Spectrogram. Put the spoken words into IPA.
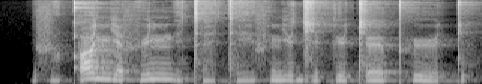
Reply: f e̤ qʼ y nʲ æ f y nʲ m e̤ tʼ ɛ̤ tʼ e̤ f nʲ ʉ d͡z y k y tʼ ø pʰ ʉ t

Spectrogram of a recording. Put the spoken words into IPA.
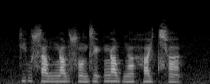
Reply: k j u˥˧ s a˧ w ŋ a˧ w s ɔ̃˧ d͡z e˦ ʔ ŋ a˥˧ w ɡ ã˥˧ h a˥˧ j t͡ɕʰ ã˨ k̚

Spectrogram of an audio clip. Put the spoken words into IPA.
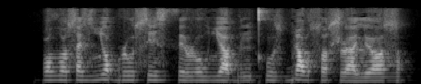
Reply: b o ðˤ u s ɛ z ʎ ɒ b ɹ u s i z θ ɪ ɹ o w ʎ a b ɪ n kʰ u z b i w sˤ u s ɭ a lʲ ɒ z

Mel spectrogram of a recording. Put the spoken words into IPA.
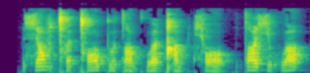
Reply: ɕ ɑ v ǀʰ ə ǀʰ ɔ tʷ ə t ɑ kʷʰ a ǃʰ a kʷ t͡ɕʰ ɔ | tˤ ʉ ɕ ə xʷ ɑ

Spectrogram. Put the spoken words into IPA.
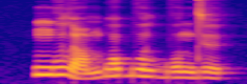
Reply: ŋ u˥ l ɑ˩˧ m b ɔ˥ b o˥˧ l b o˥ n d ʏ˥˧

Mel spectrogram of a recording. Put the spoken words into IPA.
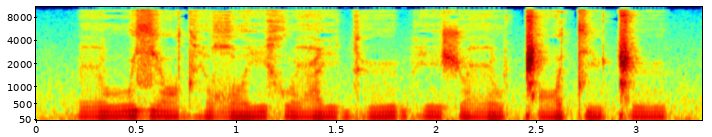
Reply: ʕ uː zʲ ɔː dʱ i ʁʷ iː x u ʕ iː ɡʱ ʉː bʱ iː ʃ ʉ ʕ u ǁ ɔ tʲ ʉ ǁ ʉː

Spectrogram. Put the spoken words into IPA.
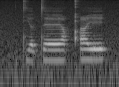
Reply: tʲ ʌ t ɛː qʼ e

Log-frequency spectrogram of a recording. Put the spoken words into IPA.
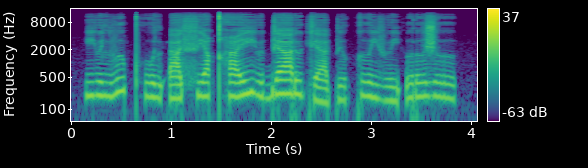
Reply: j ʉ˨ lʲ β ɯ˦ pʰ u˨ lʲ ʔ a˨˦ fʲ e˨ qʰ e˨˦ j ʉ˨ bʲ a˦ ɾ ʉ˦ kʲ a˨ pʲ u˨ k ɯ˦˨ j β ʉ˨ j ʔ ɯ˦ ɾ ɯ˦ ʒ ɯ˦˨

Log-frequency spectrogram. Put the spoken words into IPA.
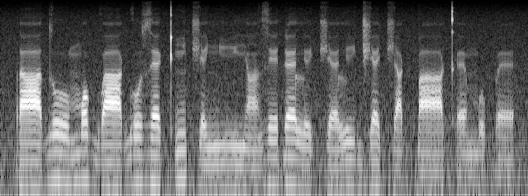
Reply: ɾ aː˨ d oː˦˨ m ɔ˦ ɡʷ aː˨ ɡ o˦ z ɛ˦ kʼ ĩ˦ t͡ʃ ɛ˨ ɲ iː˨ j ã˨ z e˦ ɗ ɛ˦ l ɪ˨ t͡ʃ ɛ˨ l i˦ d͡ʒ ɛ˦ t͡ʃ a˨ k͡p aː˨ kʼ ɛ˨ m o˨ p ɛ˨

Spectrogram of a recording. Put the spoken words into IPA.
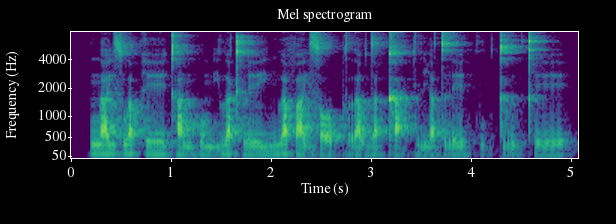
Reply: n a˥˩ j s u˥˩ a̯ pʰ eː˧ kʰ a˧ n p o˧ m j ɯ˥˩ a̯ kʰ l eː˦˥ j ŋ ɯ˥˩ a̯ f a˧ j s ɔː˨˩ p̚ k r a˦˥ w d a˦˥ t̚ kʰ a˨˩ ʔ k r i˧ a̯ t r eː˦˥ t̚ f u˨˩ k̚ t r ɯ˥˩ k̚ tʰ eː˦˥

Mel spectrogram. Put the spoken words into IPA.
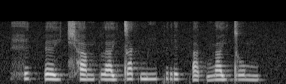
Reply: h e˦˥ k̚ ʔ ɛː˧ j t͡ɕʰ a˧ m p l a˧ j d a˥˩ k̚ m iː˦˥ p r e˦˥ k̚ ʔ a˨˩ k̚ ŋ a˧ j d o˧ m

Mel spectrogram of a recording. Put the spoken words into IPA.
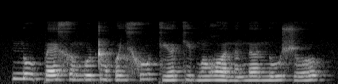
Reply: n u p ɛ x ə m u ʈ ũ ʔ ʊ lʲ x u kʲ ɜ kʲ ɛ b ũ ʁʷ ɜ n ə̃ n ɜ n u ʃ ʊ

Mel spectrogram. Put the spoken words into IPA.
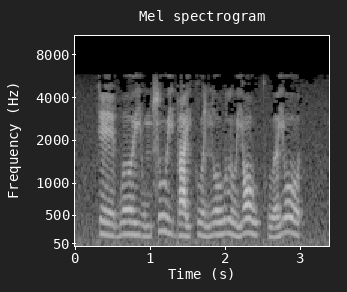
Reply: k eː˧˩ b ɤː˧ j u˩ m s uː˥˨ j b aː˧˩ j k u˧˩ ə̯ ɲ oː˧˥ w l u˧˩ j ɔː˥˨ w kʰ u˩˧ ə̯ j oː˥˨ t̚

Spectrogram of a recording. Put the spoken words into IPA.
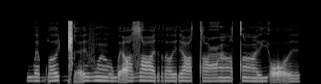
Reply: w ɛ b ɾ ʌ ɪ̯ ɡ͡ǁ ɛ̰ ɪ̯ v ə̃ ʊ̯ w ɛ̰ ɪ̯ zˤ ə ɪ̯ r ʌ ɪ̯ ɾ ɪ ʊ̯ tˤ ʊ ʕ ɛ̃ ʊ̯ tˤ ɛ̃ ɪ̯ j ɔ̰ ɪ̯

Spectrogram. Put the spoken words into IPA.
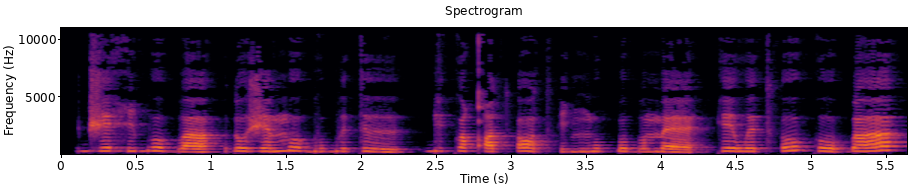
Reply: d͡ʒ e h i b o b ɐ | ɗ o ʒ ɛ m o ɡ u b ɨ t ɨ | ɡ e k u qʼ ɔ t͡sʼ ɔ t͡sʼ i ŋ͡m u k͡p o b ɐ m ɛ | k e w ɘ t͡sʼ o k o ɓ ɐ

